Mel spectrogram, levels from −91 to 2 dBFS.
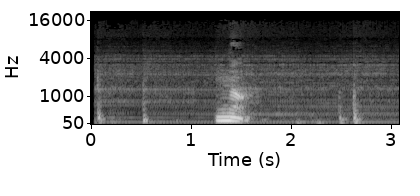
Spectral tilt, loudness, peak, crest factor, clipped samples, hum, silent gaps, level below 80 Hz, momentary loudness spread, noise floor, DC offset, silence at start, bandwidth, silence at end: -8.5 dB/octave; -19 LUFS; -4 dBFS; 18 dB; under 0.1%; none; none; -48 dBFS; 26 LU; -45 dBFS; under 0.1%; 0.05 s; 7.4 kHz; 0.35 s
